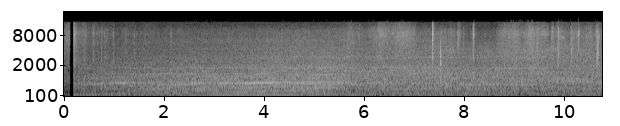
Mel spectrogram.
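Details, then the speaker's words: 1993 Cadillac Allante V8 on test drive after ignition diagnosis: pulls smoothly as tone climbs under acceleration, then steady cruise over road noise, no knocks or misfires. "yeah I'm not going to lie that V8 does sound pretty sweet"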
